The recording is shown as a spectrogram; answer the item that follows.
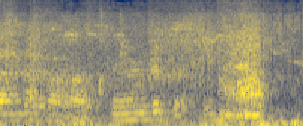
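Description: A person's voice talking indistinctly over a low rumble.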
